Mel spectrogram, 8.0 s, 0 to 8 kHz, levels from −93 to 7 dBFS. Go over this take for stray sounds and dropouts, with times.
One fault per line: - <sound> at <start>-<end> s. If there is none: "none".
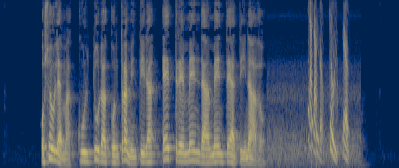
- chirp at 6.2-7.0 s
